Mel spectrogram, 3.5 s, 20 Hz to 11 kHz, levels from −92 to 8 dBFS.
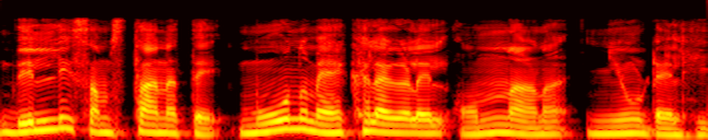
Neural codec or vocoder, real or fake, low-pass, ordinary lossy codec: none; real; 7.2 kHz; none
